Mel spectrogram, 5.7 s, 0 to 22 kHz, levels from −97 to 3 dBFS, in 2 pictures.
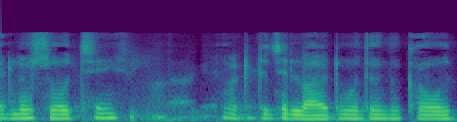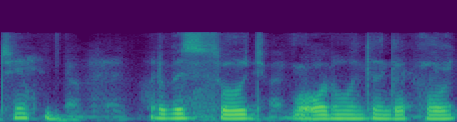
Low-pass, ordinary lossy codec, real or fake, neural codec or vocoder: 7.2 kHz; MP3, 48 kbps; fake; codec, 16 kHz, 1 kbps, FreqCodec, larger model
